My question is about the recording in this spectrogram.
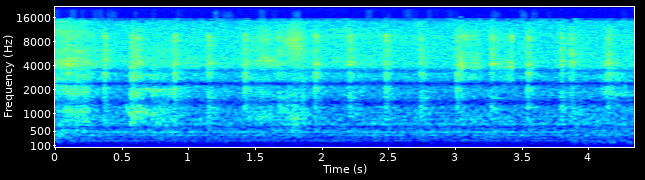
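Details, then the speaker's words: Oster TSSTTVCG03 convection countertop toaster oven with convection on while baking lasagna: steady light clock-like timer ticking over a very soft fan hush, nothing harsh or uneven; fan and timer sound normal. "You can hear the quiet fan start going with the timer. It's not too loud at all."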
